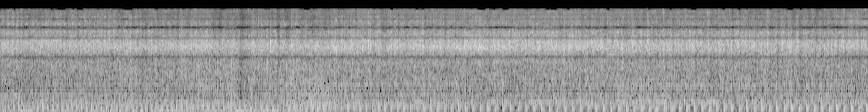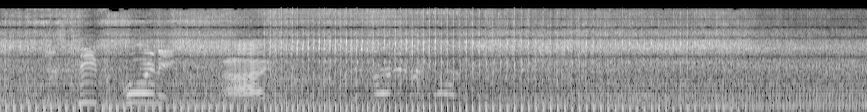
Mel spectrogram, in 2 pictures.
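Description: A small engine buzzes loudly close by as a go-kart drives.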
